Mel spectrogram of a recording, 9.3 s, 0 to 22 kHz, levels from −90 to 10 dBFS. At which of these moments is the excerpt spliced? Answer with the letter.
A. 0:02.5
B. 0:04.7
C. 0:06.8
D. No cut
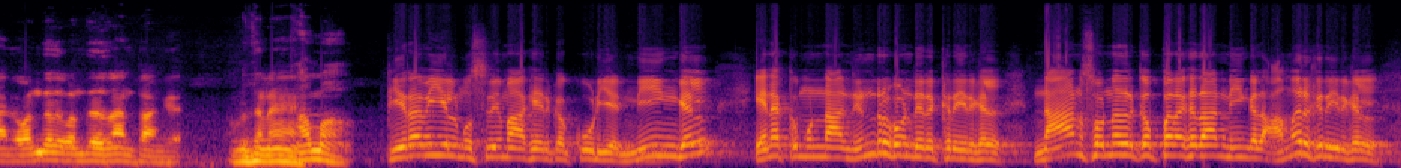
A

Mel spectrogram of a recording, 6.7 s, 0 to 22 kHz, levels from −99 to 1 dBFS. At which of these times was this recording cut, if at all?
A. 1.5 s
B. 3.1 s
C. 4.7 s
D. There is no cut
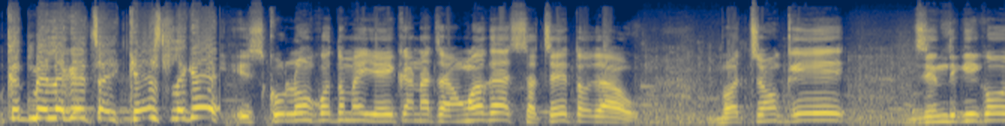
A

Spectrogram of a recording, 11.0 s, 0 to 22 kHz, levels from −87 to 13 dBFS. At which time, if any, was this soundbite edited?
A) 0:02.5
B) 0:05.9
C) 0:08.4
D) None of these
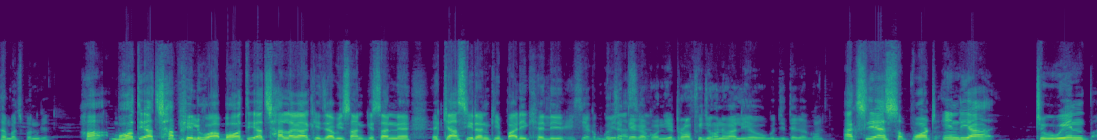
B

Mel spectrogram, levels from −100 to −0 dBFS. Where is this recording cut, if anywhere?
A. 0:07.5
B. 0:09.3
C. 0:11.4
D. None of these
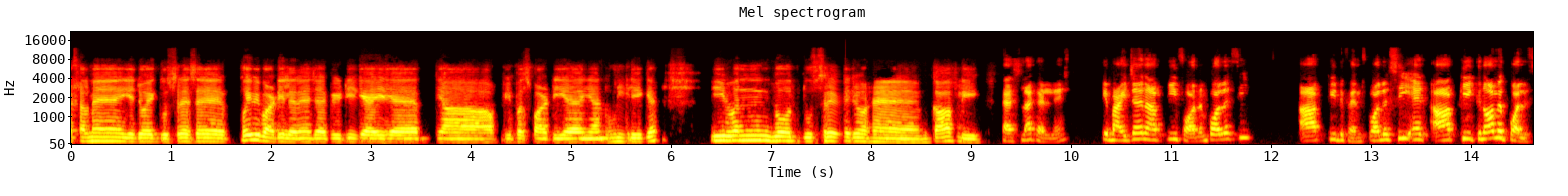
B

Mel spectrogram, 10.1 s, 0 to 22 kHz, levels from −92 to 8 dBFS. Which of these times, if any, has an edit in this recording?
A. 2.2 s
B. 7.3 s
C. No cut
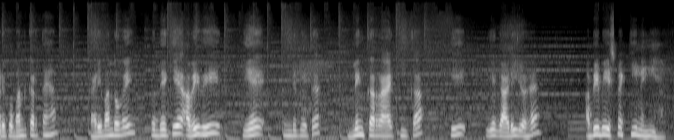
A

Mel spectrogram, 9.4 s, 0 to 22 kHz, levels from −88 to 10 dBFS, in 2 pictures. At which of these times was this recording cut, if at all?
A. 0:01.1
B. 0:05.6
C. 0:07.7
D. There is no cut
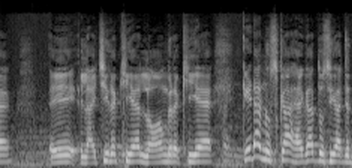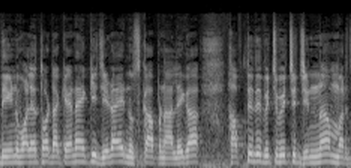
A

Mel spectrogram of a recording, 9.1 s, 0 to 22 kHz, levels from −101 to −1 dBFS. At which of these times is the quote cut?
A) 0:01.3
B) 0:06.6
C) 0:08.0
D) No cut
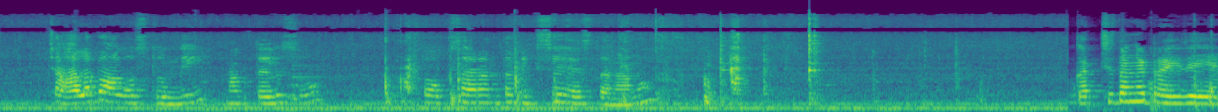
C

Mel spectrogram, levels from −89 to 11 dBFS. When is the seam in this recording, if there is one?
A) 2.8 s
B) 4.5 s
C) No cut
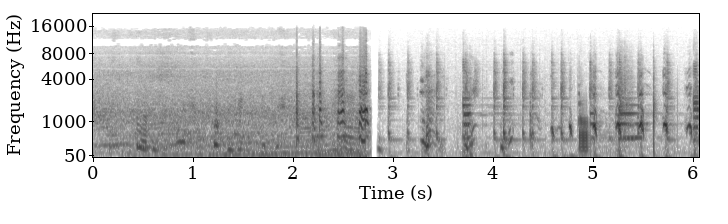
A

